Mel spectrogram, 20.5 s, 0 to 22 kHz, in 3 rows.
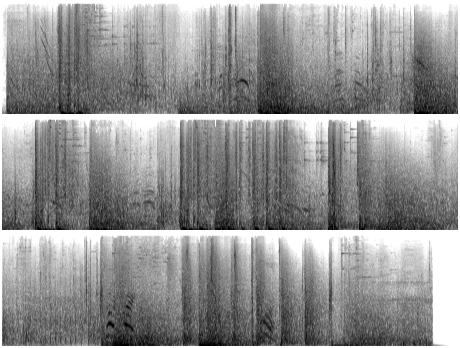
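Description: An M1014 semi-automatic shotgun in Battlefield 6 fires in quick bursts of loud, booming shots, with other gunfire and game noise between them and short quieter gaps, no talk.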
